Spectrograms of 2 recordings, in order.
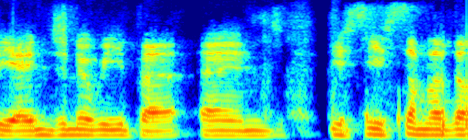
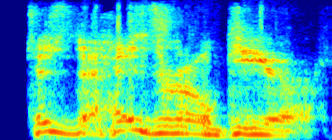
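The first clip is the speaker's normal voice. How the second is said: very rough, growly, gruff character voice; 3 semitones higher than usual. Narrating a game, voicing a Kenku looking up from the vehicle: very gruff voice. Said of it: "says in a very gruff voice".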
